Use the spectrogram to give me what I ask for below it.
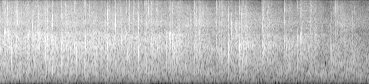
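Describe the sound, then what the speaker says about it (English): An audience at an awards convention applauds, a dense wash of clapping from many hands that holds steady and then slowly tapers off, with no one speaking over it. "Another round of applause."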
